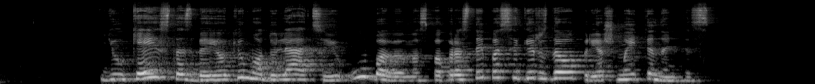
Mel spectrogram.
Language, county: Lithuanian, Tauragė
